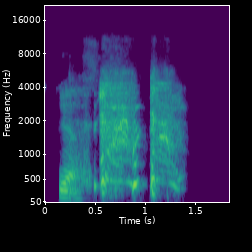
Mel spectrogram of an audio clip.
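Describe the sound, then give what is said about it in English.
A person coughs a few times while drinking. The coughs are harsh and voiced, come in quick succession and are moderately loud. “while you're drinking to cover up your cough there”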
